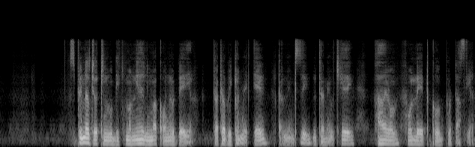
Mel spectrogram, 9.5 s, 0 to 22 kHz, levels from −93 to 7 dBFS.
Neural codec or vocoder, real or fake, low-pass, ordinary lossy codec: codec, 16 kHz, 0.5 kbps, FreqCodec, larger model; fake; 7.2 kHz; none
